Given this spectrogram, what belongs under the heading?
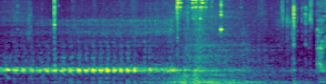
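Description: An Alfa Romeo Alfasud Sprint Veloce starts up: a rapid pulsing starter crank, then the engine catches and settles into a rough, raspy idle, close and fairly loud.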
